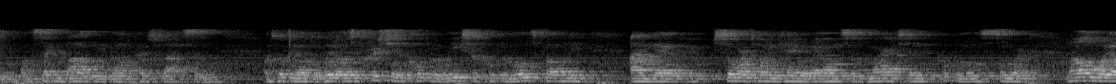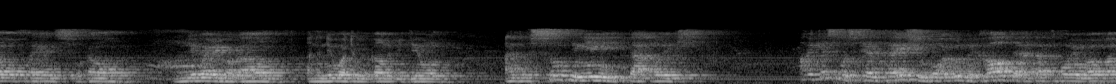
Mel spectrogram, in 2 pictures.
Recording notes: Recorded live at Liberty Church on 16th August 2020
